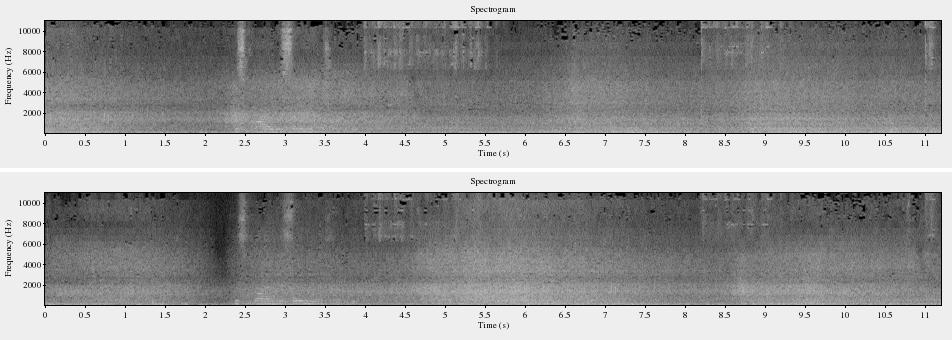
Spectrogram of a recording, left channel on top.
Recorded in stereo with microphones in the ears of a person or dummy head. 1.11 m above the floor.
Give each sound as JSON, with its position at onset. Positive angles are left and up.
{"t": 2.4, "sound": "a woman speaking", "side_deg": 65, "distance_m": 1.2}
{"t": 4.0, "sound": "keys jangling", "side_deg": 25, "distance_m": 1.3}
